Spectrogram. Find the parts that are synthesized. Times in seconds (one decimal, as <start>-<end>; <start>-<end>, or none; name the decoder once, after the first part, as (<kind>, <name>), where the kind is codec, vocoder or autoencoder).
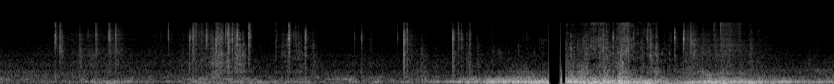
0.0-2.2 (autoencoder, DAC-VAE); 3.1-5.0; 6.8-8.3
